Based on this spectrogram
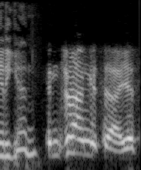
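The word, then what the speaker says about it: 'Ndrangheta: Ndrangheta, yes. So the stress is on the second syllable.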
